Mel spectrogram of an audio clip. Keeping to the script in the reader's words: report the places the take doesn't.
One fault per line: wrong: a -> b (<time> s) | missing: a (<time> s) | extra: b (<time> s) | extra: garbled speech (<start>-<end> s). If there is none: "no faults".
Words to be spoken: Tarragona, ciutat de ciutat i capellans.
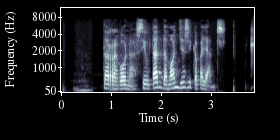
wrong: ciutat -> monges (2.2 s)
